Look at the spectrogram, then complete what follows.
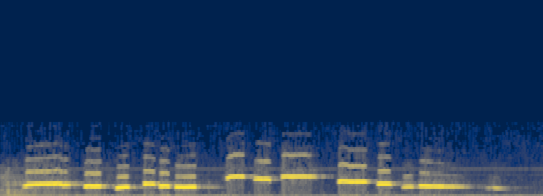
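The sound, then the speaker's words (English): A person whistles a slow, simple melody, clear and fairly loud, the notes coming in short phrases with brief breaths between them, tapering off softly at the end. “Do you want to hear me whistle Swanee River?”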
